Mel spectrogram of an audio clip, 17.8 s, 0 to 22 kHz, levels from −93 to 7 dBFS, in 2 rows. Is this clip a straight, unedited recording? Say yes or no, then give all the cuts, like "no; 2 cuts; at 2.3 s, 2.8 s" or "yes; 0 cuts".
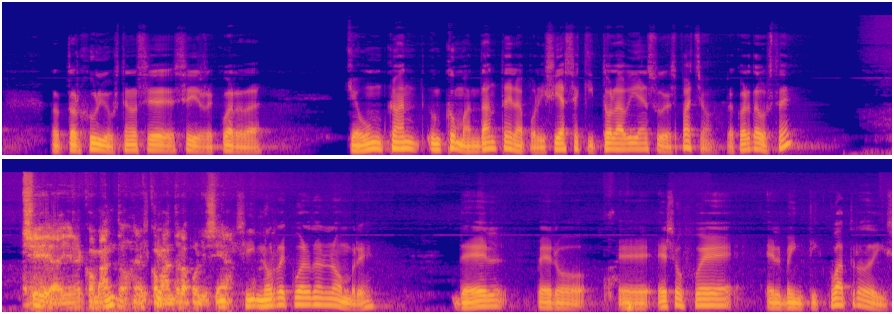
yes; 0 cuts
